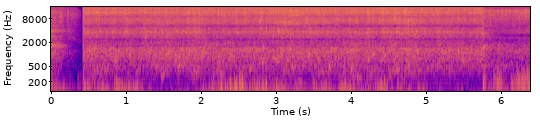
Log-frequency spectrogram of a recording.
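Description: Gusty wind buffeting the microphone over the steady flow of a small creek, with a brief drop-out right at the start.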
